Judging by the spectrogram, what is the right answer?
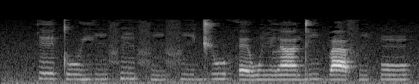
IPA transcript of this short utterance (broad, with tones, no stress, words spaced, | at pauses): ke˧tu˨ ji˨fĩ˧ fi˨ fi˧d͡ʒu˦hɛ˧ wĩ˧lã˦ di˦ba˦˨fi˧kũ˦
